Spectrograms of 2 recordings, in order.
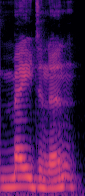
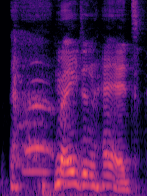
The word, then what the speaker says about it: Maidenhead: taken the lead against maidenan um maidenan maidenhead that's how you say it Oldham have taken a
